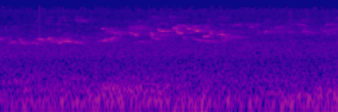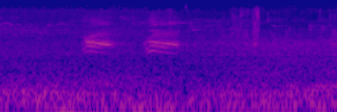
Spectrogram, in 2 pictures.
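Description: Outdoor park ambience with a steady low rumble. Small birds chirp through the first few seconds, then two harsher bird calls come about five and six seconds in.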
